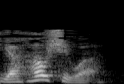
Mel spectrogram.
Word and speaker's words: Yehoshua: Now, we pronounce it Joshua, but in the Hebrew, that's a long O in there, so it's Yehoshua.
